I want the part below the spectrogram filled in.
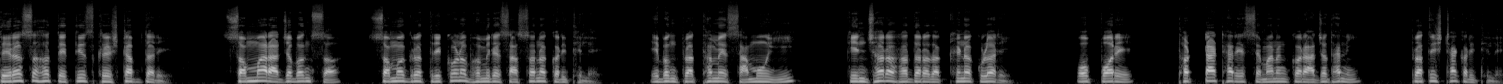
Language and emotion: Odia, neutral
